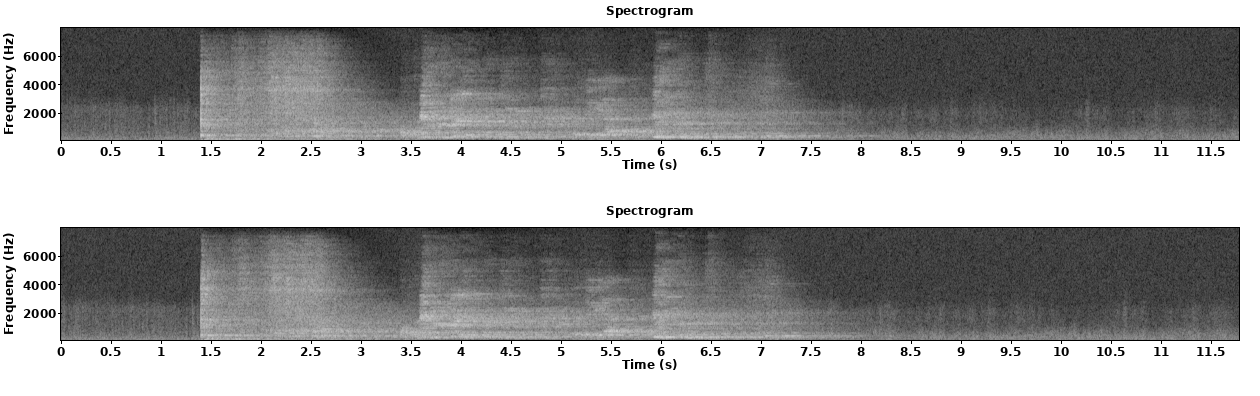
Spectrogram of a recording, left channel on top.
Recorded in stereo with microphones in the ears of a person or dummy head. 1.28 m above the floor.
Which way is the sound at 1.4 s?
15° left (ahead or behind).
